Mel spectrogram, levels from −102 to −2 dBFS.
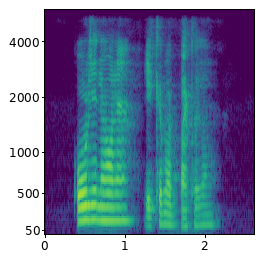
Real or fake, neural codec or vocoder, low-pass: fake; codec, 24 kHz, 1 kbps, SNAC; 5.4 kHz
